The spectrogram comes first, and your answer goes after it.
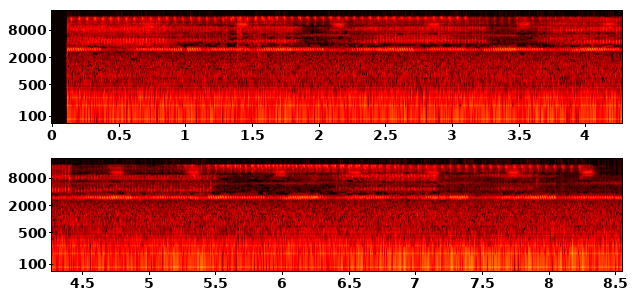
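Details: Night insects in the countryside keep up a steady, high, shimmering trill over a low background rumble.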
